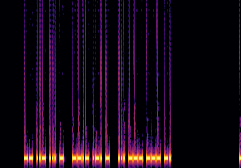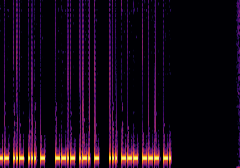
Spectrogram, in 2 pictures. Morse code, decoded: MUST QRT SOON MUST QRT SOON

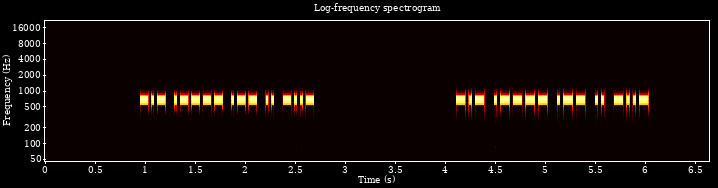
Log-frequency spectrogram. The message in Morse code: K1WIX K1WIX

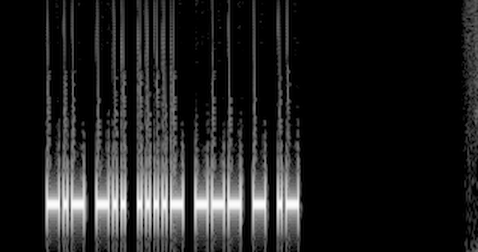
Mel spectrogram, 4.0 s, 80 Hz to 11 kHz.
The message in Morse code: KD4OTA

